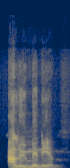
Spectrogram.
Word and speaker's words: aluminium: you say aluminum properly you should have ad properly at the end there aluminium because that's how it's spelt that's a cheeky grin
